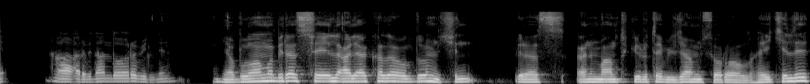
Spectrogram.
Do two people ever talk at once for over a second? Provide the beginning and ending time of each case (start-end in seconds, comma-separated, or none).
none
